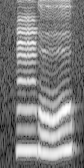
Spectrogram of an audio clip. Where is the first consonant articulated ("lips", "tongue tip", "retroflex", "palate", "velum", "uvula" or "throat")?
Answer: velum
